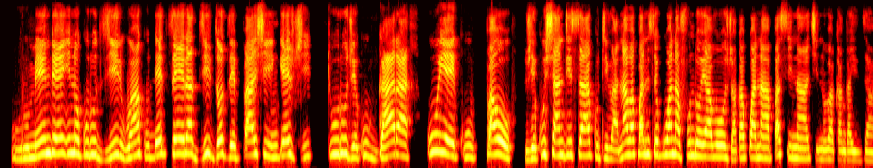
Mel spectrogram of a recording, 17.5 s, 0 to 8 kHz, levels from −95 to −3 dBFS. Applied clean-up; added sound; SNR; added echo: none; none; none; none.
